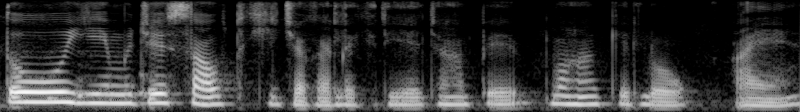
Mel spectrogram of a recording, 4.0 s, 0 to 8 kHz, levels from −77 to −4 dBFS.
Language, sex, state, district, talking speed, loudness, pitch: Hindi, female, Himachal Pradesh, Shimla, 240 wpm, -17 LUFS, 210 Hz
